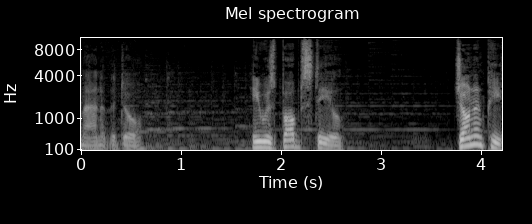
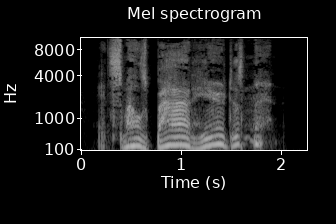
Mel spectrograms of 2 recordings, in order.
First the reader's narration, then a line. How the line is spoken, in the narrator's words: John whispered to Peter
